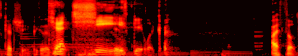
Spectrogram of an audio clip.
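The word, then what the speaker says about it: Cait Sith: as as it said has it's pronounced let's pronounce cut sheet because she's Gaelic I felt so betrayed [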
